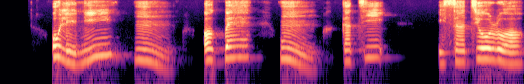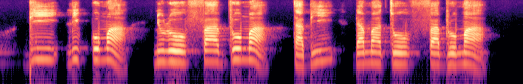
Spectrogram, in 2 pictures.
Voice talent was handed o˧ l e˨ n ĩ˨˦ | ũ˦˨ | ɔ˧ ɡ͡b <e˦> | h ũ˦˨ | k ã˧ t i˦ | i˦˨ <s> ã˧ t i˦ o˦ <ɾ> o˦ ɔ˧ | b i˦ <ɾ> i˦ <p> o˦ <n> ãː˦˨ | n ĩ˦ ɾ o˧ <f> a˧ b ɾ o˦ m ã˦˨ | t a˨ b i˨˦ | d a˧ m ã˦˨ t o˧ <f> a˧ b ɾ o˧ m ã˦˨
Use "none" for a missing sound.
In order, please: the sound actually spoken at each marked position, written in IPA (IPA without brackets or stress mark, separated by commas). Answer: ɛ˦, s, ɾ, l, k͡p, m, f, f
